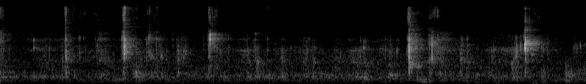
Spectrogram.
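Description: Chewing of a bite of battered, deep-fried vegetable spring roll: a handful of short, scattered crunches and mouth clicks.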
